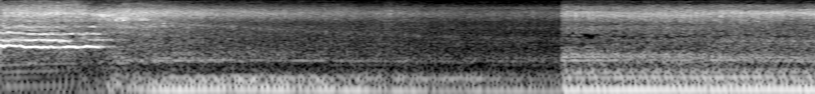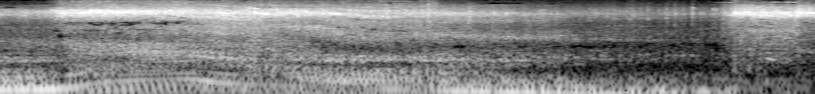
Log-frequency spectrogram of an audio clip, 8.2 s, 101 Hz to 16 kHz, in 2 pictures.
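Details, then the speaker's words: LS1 V8 swap being idle-tuned with HP Tuners, no wideband yet: lumpy rev rising and falling with uneven crackles and pops, running very rich, backfiring and popping. "i know it's backfiring and popping and it's burning my eyes it's so rich honestly"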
